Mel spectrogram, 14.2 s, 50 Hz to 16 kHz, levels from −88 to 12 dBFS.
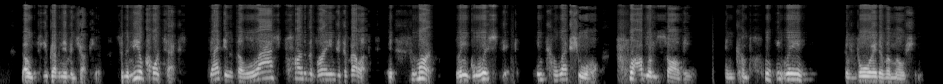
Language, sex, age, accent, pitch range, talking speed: English, male, 50-69, American, 140-205 Hz, 125 wpm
